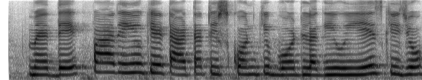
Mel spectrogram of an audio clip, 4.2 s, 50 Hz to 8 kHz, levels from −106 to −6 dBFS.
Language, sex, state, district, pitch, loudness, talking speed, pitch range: Hindi, female, Bihar, Katihar, 265 Hz, -13 LUFS, 240 wpm, 250-285 Hz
